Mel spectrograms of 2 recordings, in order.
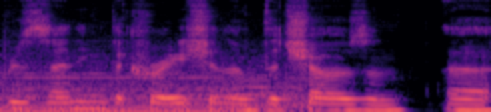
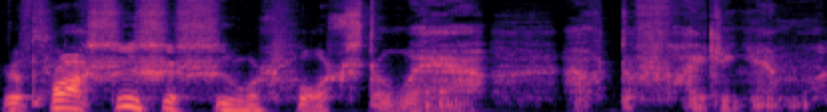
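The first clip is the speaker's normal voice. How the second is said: put-on, mangled voice, as if jawless; 2 semitones lower, 3 dB quieter than usual. Showing how the voice actor talks without a jaw, imitating Plagueis with no jaw. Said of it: "imitate not having a jaw and talking like this".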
